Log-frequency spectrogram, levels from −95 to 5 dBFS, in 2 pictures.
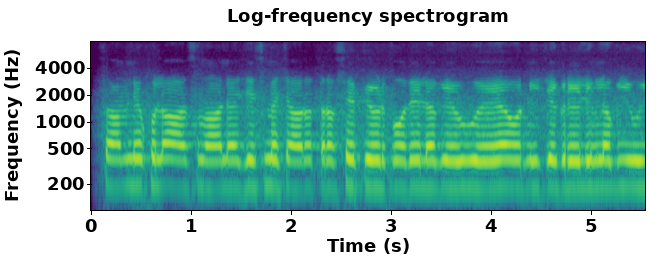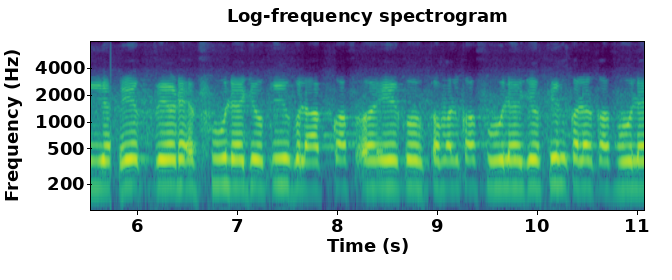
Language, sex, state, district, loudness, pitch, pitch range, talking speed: Hindi, male, Bihar, Purnia, -12 LUFS, 185 Hz, 185-190 Hz, 205 wpm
